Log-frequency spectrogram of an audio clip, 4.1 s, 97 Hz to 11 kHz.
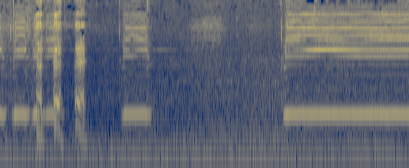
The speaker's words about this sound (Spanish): Así suena el claxon de un 600. Así suena, sí señora.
